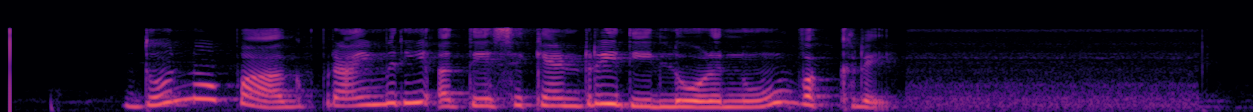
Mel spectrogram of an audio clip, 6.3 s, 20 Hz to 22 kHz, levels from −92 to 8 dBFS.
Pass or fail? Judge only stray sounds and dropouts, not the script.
pass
